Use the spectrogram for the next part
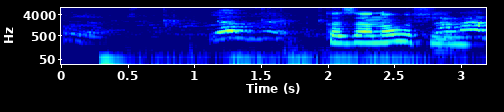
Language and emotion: Russian, neutral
